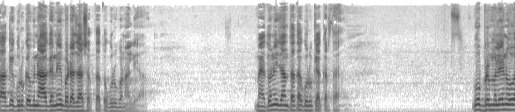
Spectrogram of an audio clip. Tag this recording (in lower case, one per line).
speech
